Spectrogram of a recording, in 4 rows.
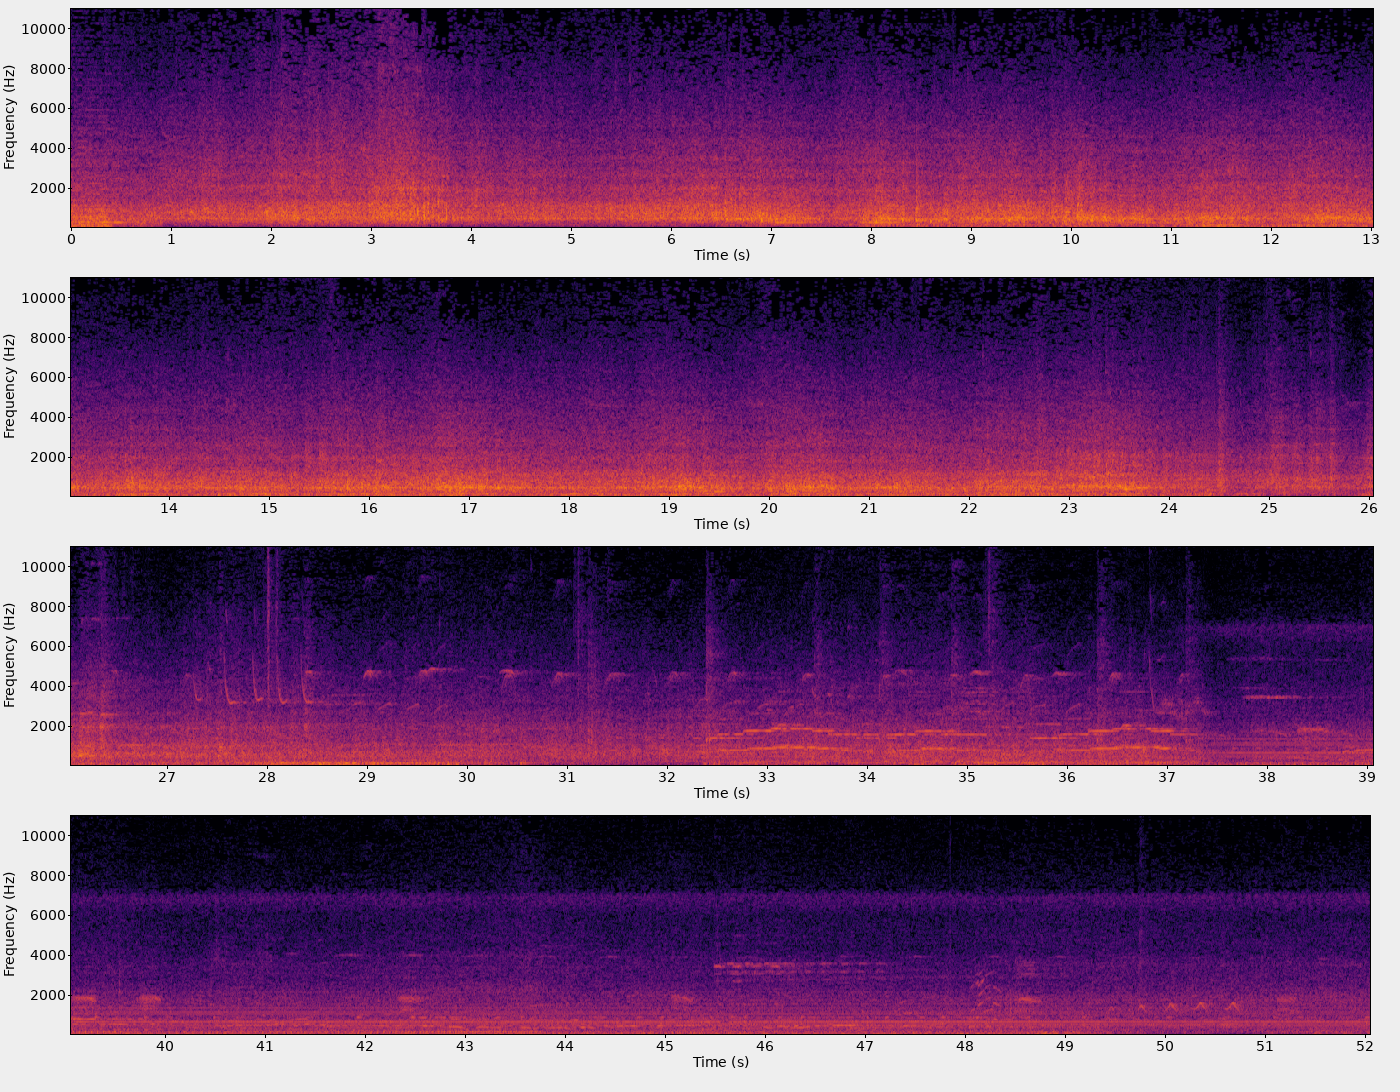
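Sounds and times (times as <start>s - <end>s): train wheels clattering over rail joints: 19.0s - 29.6s.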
